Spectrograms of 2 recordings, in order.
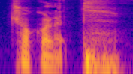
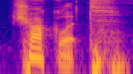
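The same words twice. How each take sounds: First: Every written syllable is pronounced in the word. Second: One written syllable is dropped from the word. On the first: The speaker calls it wrong. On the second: The speaker calls it right. "more syllables written than there are pronounced"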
